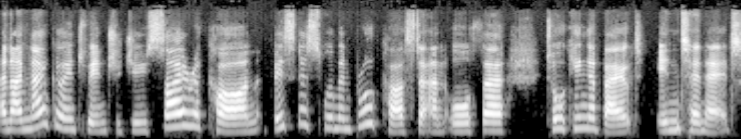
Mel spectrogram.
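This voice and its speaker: On a very clean recording with a silent background and a dry, close sound with no echo, a woman speaks at a high pitch with lively intonation and a moderate pace. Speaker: radio host. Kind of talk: radio interview. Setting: radio studio. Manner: bubbly, energetic.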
